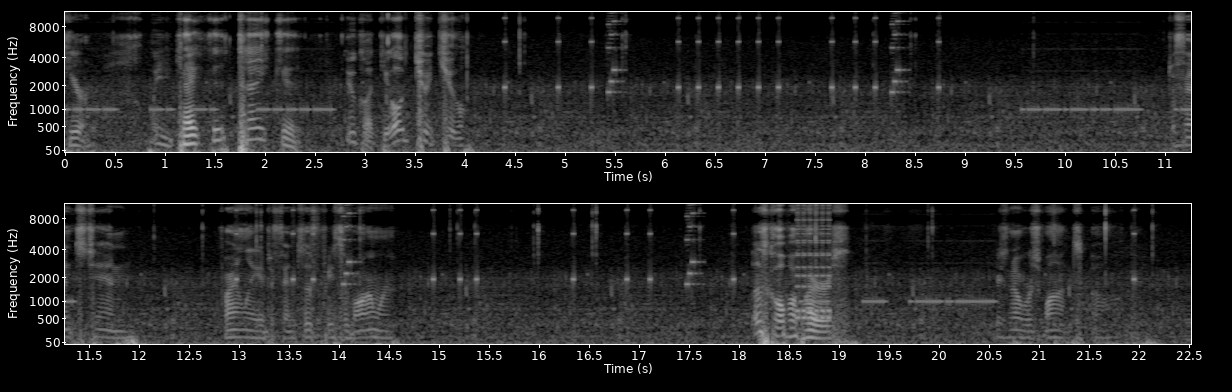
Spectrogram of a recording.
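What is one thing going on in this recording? Rapid soft beeps chatter as game text types out.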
